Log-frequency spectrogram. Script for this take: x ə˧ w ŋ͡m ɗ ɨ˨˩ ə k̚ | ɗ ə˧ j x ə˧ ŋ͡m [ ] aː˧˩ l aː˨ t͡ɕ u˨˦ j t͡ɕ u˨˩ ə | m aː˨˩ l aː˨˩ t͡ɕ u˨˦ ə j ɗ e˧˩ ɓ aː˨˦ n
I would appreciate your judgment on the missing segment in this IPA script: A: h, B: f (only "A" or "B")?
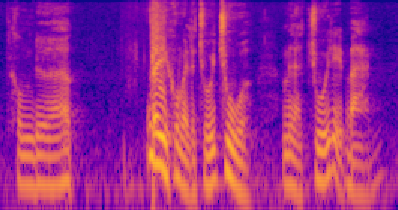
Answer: B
